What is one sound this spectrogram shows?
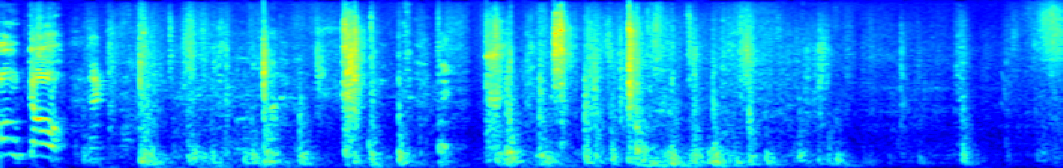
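Two men scuffle and struggle.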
